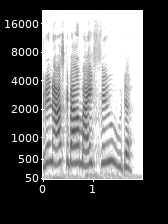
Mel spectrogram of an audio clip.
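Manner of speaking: very high, shrill, loud teasing put-on voice. Teasing the other speaker by imitating their complaint: imitating the other speaker. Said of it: "I didn't mean to give you that voice".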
